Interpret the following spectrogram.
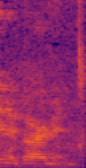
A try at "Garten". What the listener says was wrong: A. Garten. Not garden. Garten.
